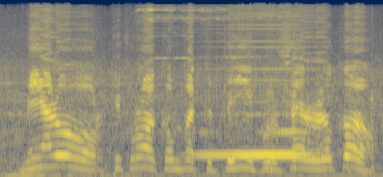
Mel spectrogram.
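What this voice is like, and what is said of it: Very thick regional French accent, rolled r's. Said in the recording (French): “Quel accent! ... À couper au couteau! ... Vous roulez bien les airs”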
